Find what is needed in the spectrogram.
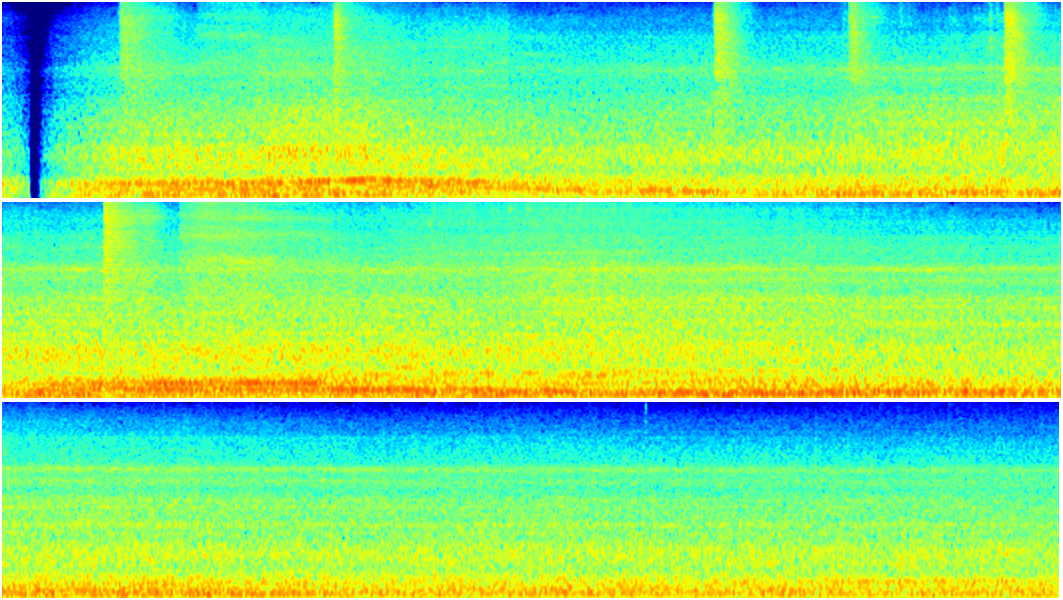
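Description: Diesel railcar engine running, revving up and dropping back twice as it pulls away. Several short hisses of released air from the brakes come in the first dozen seconds, then a steady engine and running noise.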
